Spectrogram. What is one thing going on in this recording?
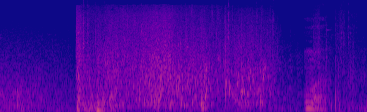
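Water splashes loudly as a body plunges into the sea.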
